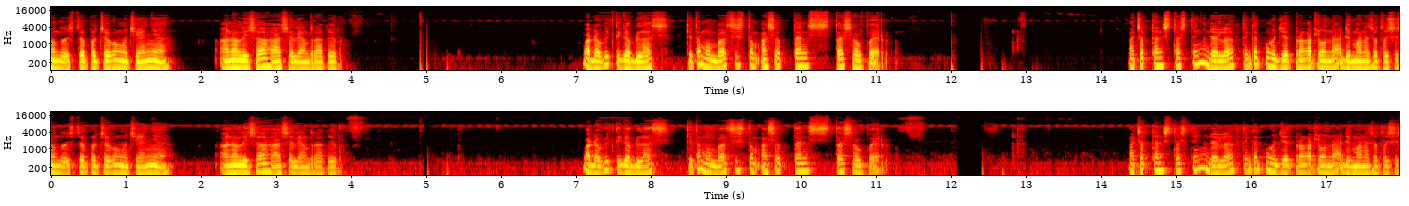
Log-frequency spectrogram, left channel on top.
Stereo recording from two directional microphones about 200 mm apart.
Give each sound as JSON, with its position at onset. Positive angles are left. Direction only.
{"t": 0.0, "sound": "speech", "side_deg": 45}
{"t": 7.1, "sound": "speech", "side_deg": 40}
{"t": 14.3, "sound": "speech", "side_deg": 45}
